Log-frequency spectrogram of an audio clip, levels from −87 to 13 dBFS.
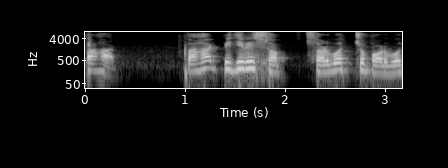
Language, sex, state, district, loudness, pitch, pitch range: Bengali, male, West Bengal, Kolkata, -15 LUFS, 190 Hz, 155-205 Hz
